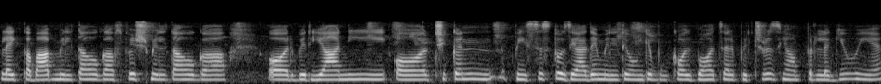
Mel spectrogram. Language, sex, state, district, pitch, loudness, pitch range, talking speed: Hindi, female, Punjab, Pathankot, 230 Hz, -18 LUFS, 220-235 Hz, 170 wpm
